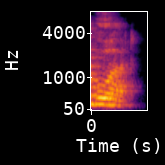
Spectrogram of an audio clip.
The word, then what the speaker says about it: Beauvoir: सेमेंदा बुआर, आप स्पेलिंग देखेंगे नाम की तो कुछ और उच्चारण हो सकता है, लेकिन फ्रेंच भाषा में इसको बुआर कहकर ही कहा गया है।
